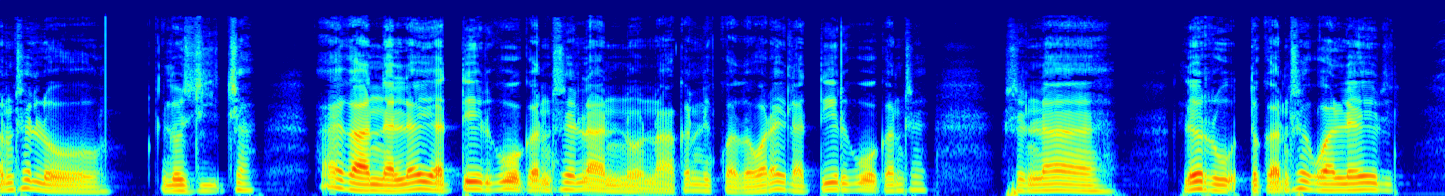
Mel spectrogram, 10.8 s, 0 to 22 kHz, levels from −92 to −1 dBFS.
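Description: A bit error spike occurs three times in this speech, at 0.79 s, 4.42 s and 6.31 s. Each time, a single bit in the digital data flipped, throwing the sample value off by a power of two before it snapped straight back. The first affects just one sample, and the later two span a run of about three. Each is heard as a brief, sharp tick with broadband energy, unrelated to the speech around it.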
